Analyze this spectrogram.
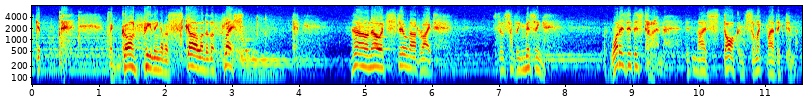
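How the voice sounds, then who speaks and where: On a dull, very noisy old radio recording, a man acts a deranged sculptor who thinks he is Death. He is theatrical and grandiose, and his pitch swings widely. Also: animated, normal speed, pauses often, natural voice. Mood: brooding, grandiose. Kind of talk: old-time radio drama acting.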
